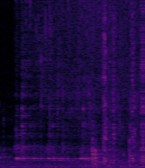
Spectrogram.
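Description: Diced shallots sizzle steadily as they are sautéed in a hot pan on a gas stove, a continuous crackling hiss with brief scraping stirs partway through; no one speaks.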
